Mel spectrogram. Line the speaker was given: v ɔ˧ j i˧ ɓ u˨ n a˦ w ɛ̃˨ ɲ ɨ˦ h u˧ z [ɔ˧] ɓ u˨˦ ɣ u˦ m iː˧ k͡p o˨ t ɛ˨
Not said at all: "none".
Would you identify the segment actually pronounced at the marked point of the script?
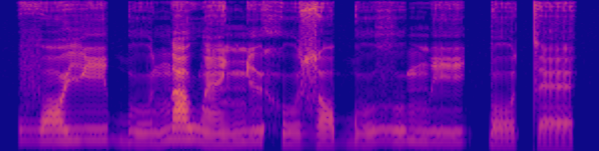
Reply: ɔ˧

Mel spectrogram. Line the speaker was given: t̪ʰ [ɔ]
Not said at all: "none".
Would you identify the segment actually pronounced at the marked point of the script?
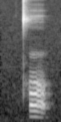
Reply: o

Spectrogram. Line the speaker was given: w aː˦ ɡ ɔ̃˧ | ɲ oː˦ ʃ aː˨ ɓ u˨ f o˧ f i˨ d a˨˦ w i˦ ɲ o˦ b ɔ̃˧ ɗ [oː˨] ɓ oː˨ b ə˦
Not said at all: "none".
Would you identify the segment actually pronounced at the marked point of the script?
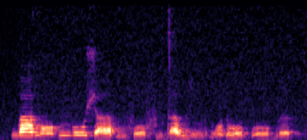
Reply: oː˦˨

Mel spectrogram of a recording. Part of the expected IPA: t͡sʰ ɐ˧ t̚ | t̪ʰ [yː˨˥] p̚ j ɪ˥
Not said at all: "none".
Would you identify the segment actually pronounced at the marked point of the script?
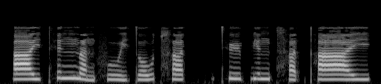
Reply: yː˥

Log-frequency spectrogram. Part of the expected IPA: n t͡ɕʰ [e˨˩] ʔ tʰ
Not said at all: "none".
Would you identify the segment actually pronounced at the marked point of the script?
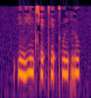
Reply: e˨˩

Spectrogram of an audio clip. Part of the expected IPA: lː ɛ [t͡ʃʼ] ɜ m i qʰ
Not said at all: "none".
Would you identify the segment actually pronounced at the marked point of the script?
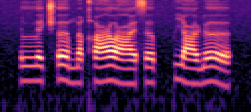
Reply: t͡ʃʼ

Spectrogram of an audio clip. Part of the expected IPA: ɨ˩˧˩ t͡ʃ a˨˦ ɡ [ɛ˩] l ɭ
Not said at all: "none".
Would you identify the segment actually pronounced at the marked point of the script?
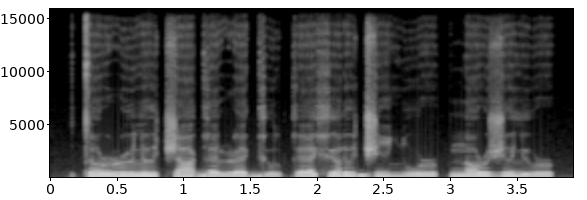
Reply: ɛ˩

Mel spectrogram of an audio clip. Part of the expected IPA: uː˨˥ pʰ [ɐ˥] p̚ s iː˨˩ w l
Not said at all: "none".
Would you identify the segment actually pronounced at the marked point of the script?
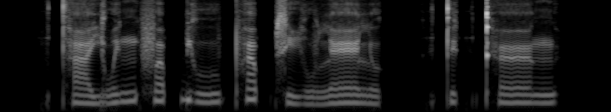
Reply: ɐ˥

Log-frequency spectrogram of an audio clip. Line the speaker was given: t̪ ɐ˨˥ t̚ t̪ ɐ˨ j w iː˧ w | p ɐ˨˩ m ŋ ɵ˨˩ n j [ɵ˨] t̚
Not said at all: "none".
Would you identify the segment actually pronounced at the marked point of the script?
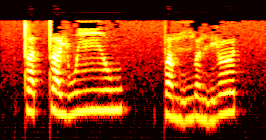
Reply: ɵ˧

